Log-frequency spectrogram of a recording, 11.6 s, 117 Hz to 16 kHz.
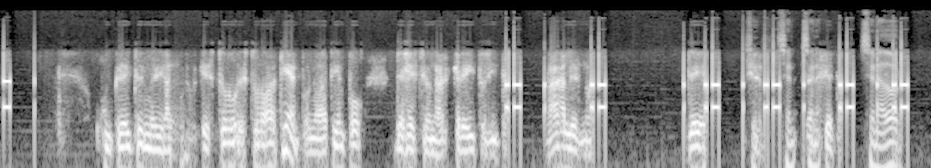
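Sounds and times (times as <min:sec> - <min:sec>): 
speech: 0:01.3 - 0:07.6, 0:08.6 - 0:11.4
mobile phone keypad DTMF button tones: 0:07.4 - 0:07.6, 0:08.8 - 0:11.6.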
